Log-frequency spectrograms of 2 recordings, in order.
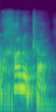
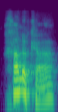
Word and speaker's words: Hanukkah: looks like a courtyard it's a guttural sound from deep in your throat and so if you're wondering how to pronounce hanukkah it's a hebrew word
